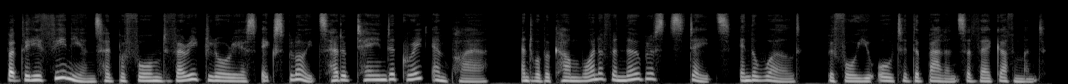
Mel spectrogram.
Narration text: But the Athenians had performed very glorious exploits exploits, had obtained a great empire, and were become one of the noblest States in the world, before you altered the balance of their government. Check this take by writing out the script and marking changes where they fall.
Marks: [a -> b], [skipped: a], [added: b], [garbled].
But the Athenians had performed very glorious exploits [skipped: exploits,] had obtained a great empire, and were become one of the noblest States in the world, before you altered the balance of their government.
